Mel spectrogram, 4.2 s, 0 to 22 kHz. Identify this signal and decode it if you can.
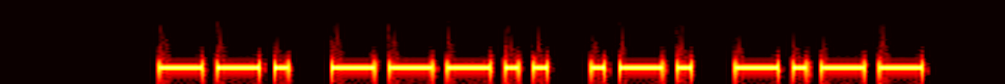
Morse code, heard as a keyed tone, about 21 wpm, 700 Hz. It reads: G8RY
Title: DXCC-100 Call Signs - 4 Characters - Repeated 3x - 20wpm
